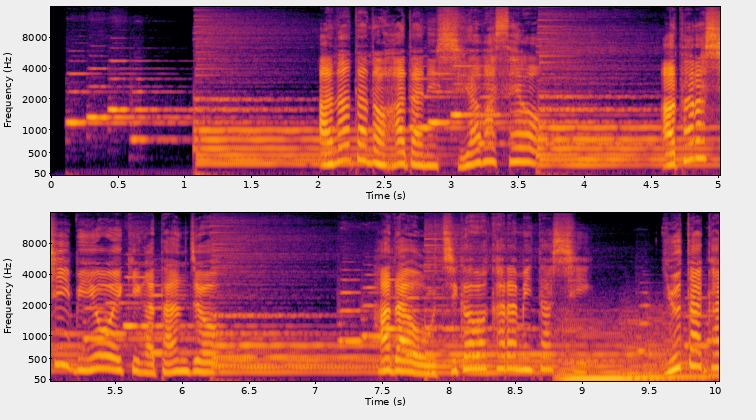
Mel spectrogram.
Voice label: cm cosmetics; MC・ナレーター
